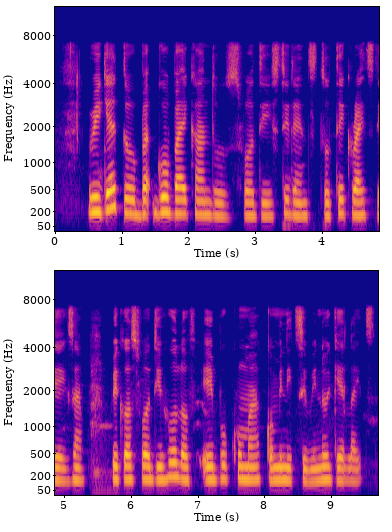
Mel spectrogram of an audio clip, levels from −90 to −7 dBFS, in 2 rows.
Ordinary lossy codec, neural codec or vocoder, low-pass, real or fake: none; none; 7.2 kHz; real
